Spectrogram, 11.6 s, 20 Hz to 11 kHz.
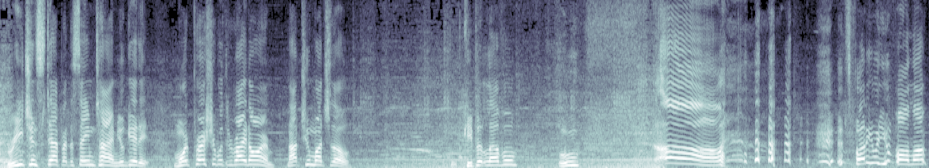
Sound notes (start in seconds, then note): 7.4 gasp; 8.9 laughing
